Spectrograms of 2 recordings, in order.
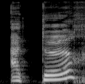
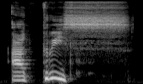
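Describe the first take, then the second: First: Acteur with a faintly heard final R; French acteur ending on a light R. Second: Actriz said as French actrice, ending in a long S; French-style actriz with silent final E; final S sounded. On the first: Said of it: "poco la R al final". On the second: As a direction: hiss the final S of actriz, no E after it. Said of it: "se debe escuchar la S". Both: Shown as a demonstration.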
